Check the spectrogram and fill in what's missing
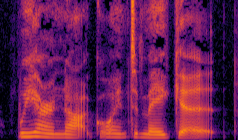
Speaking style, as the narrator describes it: his voice broke, a trembling whisper

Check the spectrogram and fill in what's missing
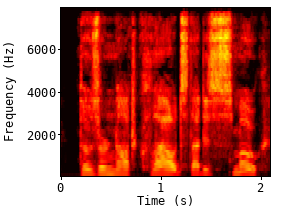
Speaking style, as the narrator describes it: exclaimed Nadia

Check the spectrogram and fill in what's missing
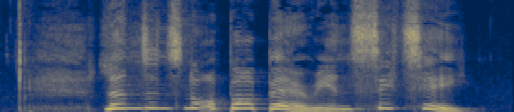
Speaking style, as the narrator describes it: shouted Tom

